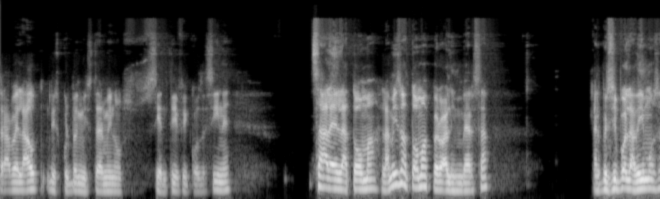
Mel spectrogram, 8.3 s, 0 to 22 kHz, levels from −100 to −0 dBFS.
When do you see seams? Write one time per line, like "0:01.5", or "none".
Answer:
none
